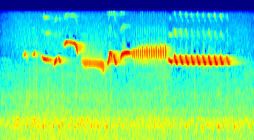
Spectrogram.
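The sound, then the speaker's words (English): St Kilda wren song: a bright, high-pitched run of chirps and warbling notes that ends in a rapid trill and a string of evenly spaced repeated notes, loud and clear with no other sound. “This is what the St. Kilda wren sounds like.”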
